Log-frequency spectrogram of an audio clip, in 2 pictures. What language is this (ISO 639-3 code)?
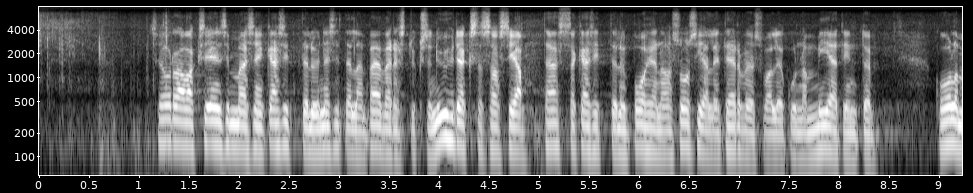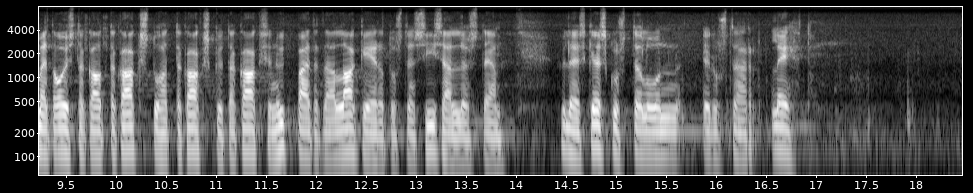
fin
